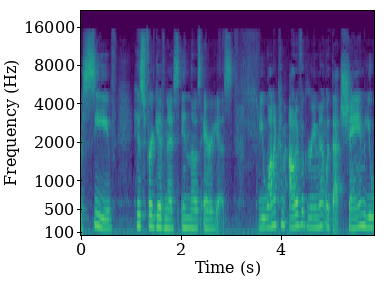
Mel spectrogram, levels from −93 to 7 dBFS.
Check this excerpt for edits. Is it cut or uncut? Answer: cut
